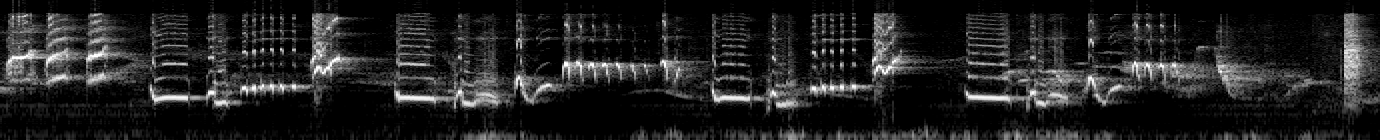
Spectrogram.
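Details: Aroused white-rumped shama, an old forest-caught bird singing many voices as it wags its tail: loud phrases of ringing whistles mixed with harsh rattling trills, each phrase about a second long and repeated with variation, faint rumble behind.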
